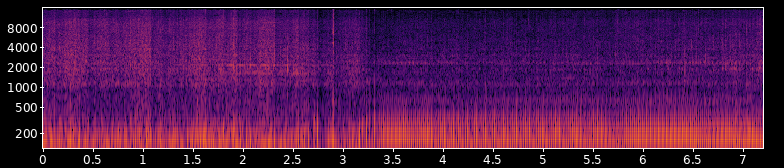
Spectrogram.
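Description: Buell Firebolt's V-twin engine running under way on a wet road, with a hiss of rain and road spray over it. About three seconds in, the engine note breaks briefly, then climbs and settles into a steady run.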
